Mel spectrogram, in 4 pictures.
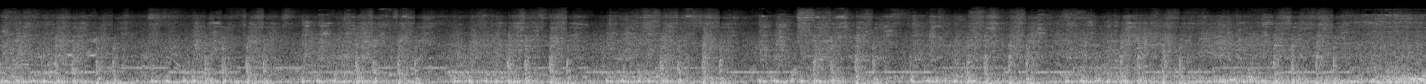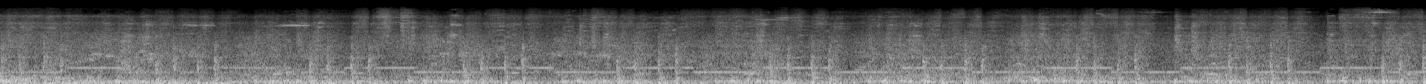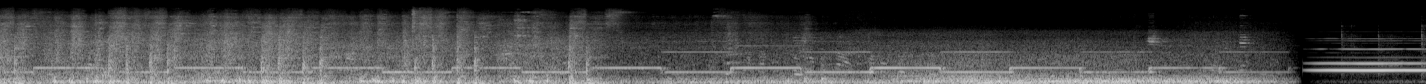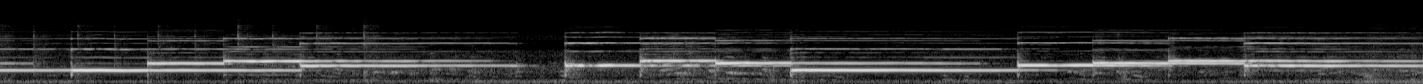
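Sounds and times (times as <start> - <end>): train wheels clacking over rail joints: 0.0 - 35.9
level crossing alarm two-tone: 0.0 - 57.0.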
